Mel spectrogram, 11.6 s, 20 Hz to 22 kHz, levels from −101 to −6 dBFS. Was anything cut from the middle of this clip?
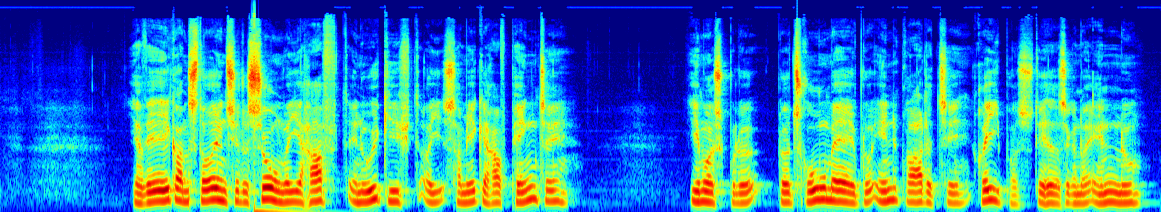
yes; 1 cut; at 1.9 s

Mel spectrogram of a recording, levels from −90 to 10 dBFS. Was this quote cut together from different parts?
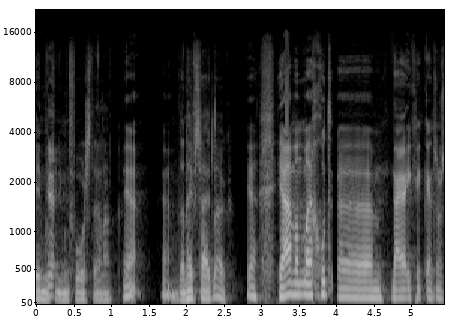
yes; 2 cuts; at 1.9 s, 3.9 s

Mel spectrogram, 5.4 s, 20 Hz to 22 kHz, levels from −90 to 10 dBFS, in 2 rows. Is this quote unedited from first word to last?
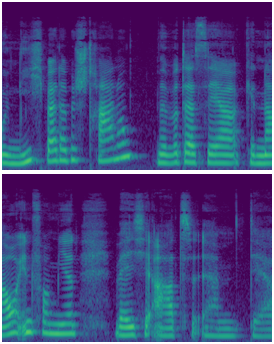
yes; 0 cuts

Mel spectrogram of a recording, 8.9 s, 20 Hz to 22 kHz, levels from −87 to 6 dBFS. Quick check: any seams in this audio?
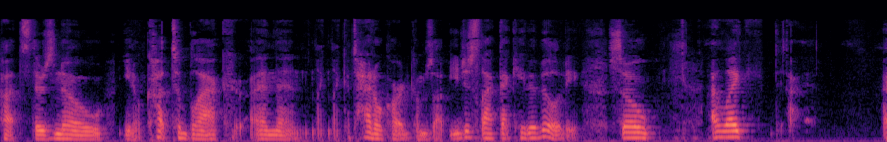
yes; 3 cuts; at 1.1 s, 3.3 s, 7.0 s

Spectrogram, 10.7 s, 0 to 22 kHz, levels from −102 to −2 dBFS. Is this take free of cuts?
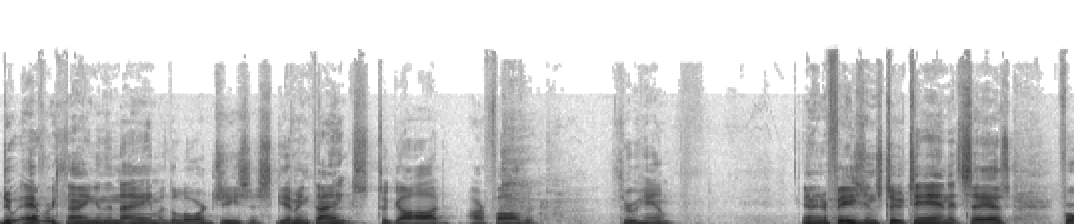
yes; 0 cuts

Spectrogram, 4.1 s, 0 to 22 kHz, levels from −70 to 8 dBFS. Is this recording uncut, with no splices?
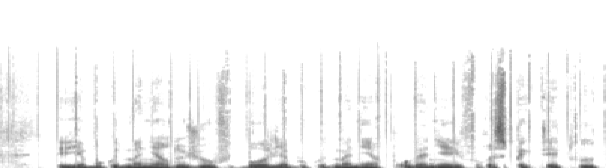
yes; 0 cuts

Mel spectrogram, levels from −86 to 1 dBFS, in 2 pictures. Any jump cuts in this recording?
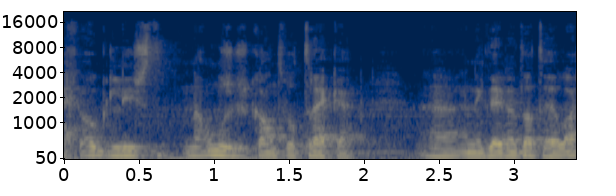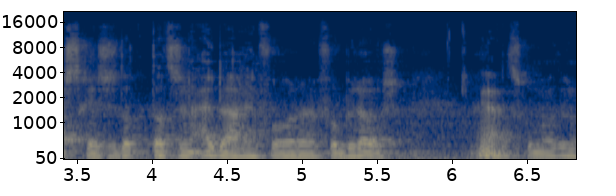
no; 0 cuts

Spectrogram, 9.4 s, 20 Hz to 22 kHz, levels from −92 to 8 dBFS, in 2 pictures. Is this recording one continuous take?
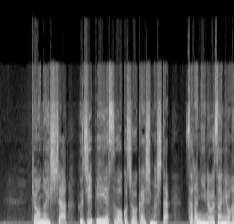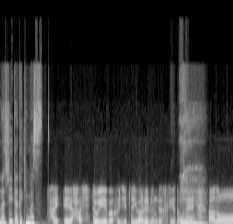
no; 1 cut; at 7.2 s

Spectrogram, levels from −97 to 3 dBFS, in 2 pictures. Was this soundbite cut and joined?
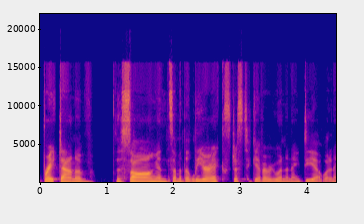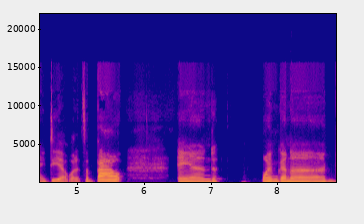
yes; 2 cuts; at 4.4 s, 7.8 s

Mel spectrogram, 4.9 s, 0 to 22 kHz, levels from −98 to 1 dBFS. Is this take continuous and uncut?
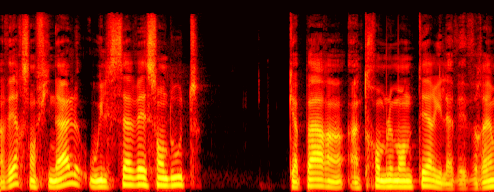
yes; 0 cuts

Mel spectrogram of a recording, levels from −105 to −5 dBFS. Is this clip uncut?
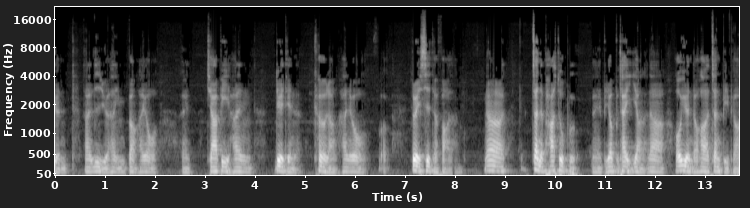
yes; 0 cuts

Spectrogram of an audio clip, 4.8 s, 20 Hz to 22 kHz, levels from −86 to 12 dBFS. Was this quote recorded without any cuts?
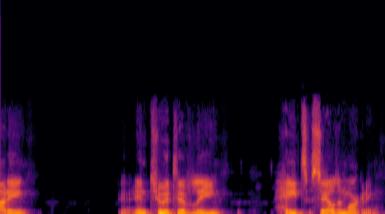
yes; 0 cuts

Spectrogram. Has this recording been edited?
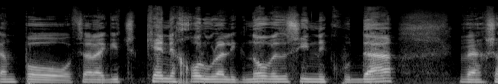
no; 0 cuts

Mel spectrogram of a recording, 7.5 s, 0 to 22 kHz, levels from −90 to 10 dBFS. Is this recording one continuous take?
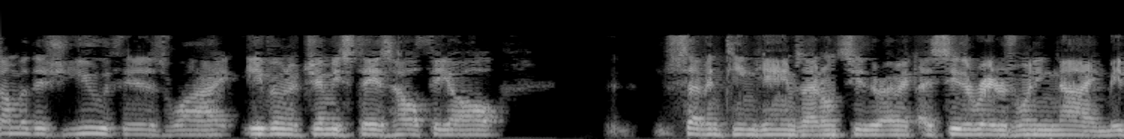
no; 1 cut; at 6.1 s

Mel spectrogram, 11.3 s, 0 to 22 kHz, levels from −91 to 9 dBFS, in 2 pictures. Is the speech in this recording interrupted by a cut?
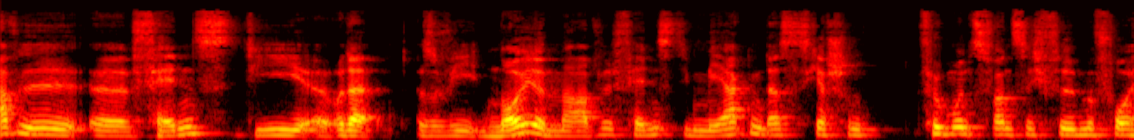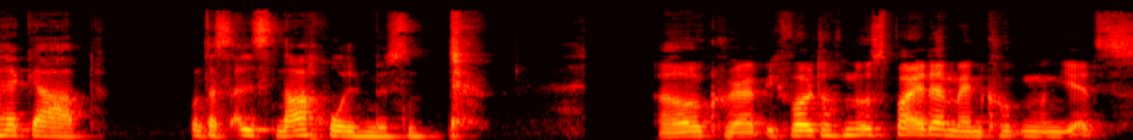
no; 0 cuts

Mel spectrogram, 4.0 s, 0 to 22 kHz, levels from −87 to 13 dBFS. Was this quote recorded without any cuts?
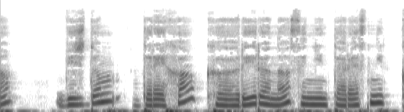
no; 1 cut; at 1.3 s

